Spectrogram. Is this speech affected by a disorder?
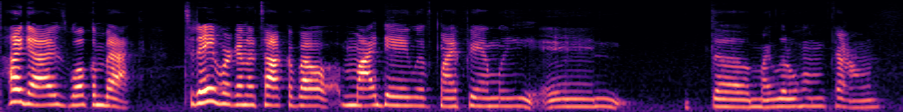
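Yes: cerebral palsy, spastic, severe.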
